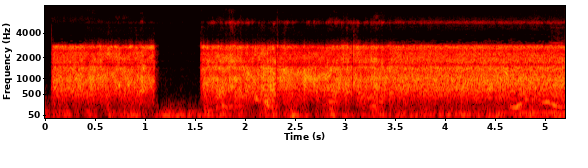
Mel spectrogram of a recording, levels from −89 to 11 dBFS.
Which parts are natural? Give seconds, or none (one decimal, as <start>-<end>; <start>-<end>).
0.0-0.4; 3.5-5.2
